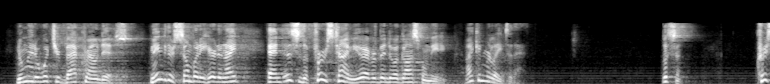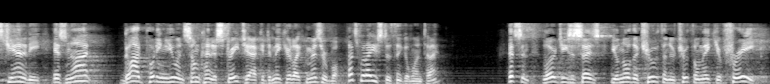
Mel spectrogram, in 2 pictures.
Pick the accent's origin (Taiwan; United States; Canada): Canada; I knew all my life, probably, now I grew up in Canada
